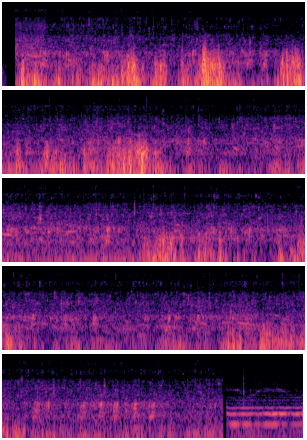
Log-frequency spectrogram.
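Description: Water trickles and splashes steadily into a pool outdoors.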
